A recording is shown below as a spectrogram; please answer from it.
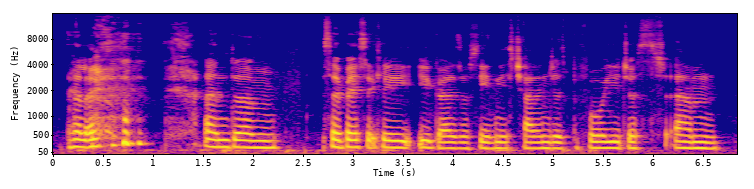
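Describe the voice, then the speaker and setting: Through noticeable background noise, a woman speaks at a fairly slow pace and fairly low pitch, her intonation monotone and flat, with long, frequent pauses. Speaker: YouTuber hosting a game challenge video. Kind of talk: casual talk to camera.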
